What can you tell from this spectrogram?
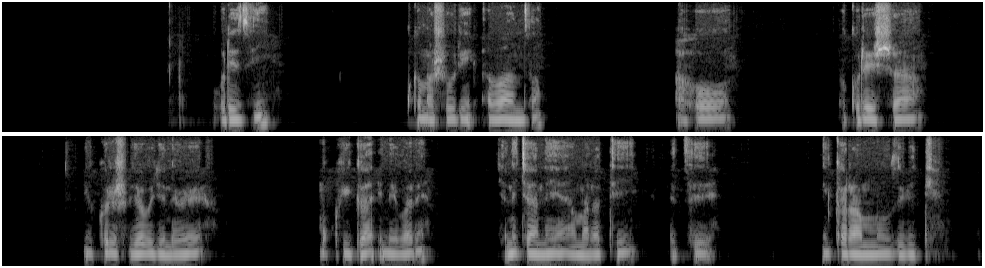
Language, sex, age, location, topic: Kinyarwanda, female, 50+, Nyagatare, education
